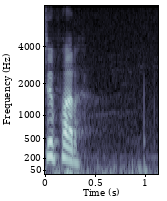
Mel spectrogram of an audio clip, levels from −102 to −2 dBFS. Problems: none marked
